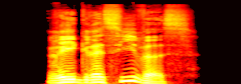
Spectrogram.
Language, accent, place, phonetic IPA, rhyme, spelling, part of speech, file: German, Germany, Berlin, [ʁeɡʁɛˈsiːvəs], -iːvəs, regressives, adjective, De-regressives.ogg
- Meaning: strong/mixed nominative/accusative neuter singular of regressiv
